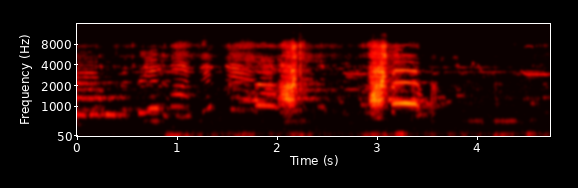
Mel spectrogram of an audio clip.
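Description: Geese or ducks honk in a Punjab village, several loud nasal calls in bursts close by, with low rumbling background and a few softer calls between.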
